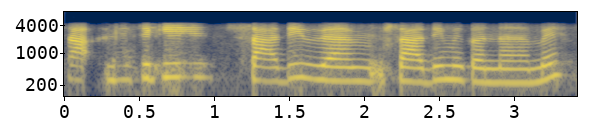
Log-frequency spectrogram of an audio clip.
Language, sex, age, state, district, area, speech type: Hindi, female, 18-30, Uttar Pradesh, Bhadohi, urban, conversation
